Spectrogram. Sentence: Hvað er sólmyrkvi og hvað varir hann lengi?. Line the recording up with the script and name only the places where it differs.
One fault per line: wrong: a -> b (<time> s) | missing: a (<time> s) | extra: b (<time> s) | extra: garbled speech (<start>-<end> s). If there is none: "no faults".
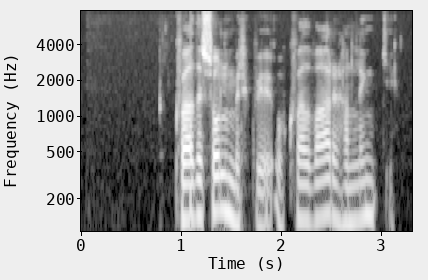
no faults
